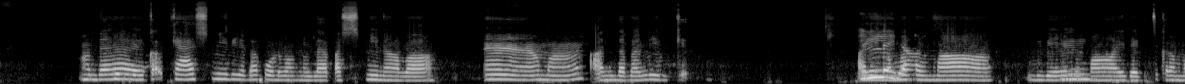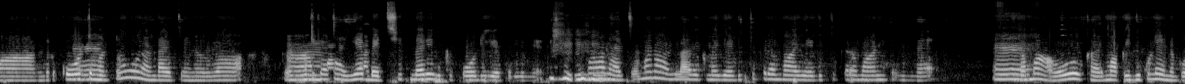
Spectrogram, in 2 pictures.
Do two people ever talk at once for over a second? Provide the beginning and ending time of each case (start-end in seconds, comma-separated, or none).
none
